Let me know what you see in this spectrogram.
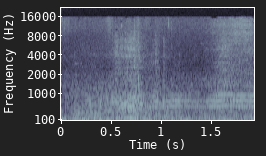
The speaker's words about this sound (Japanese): なんでねすごいなんか前の車がなんかすごいねもうブイブイしてて ああいうのも結構やっぱコンプレックスの裏返しっぽいっすよね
